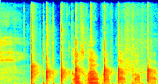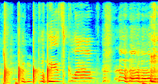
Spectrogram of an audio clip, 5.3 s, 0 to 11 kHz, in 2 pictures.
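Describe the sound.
A light, scattered round of golf claps in a Zoom meeting, celebrating Zoom lifting its 40-minute time limit, a dozen or so sharp hand claps at an uneven pace, with voices chattering and calling out over and after them.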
